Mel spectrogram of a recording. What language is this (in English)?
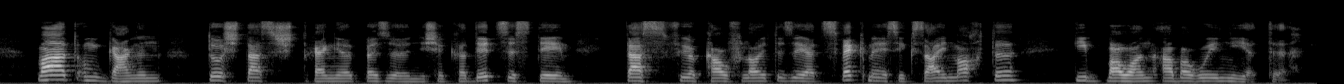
German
